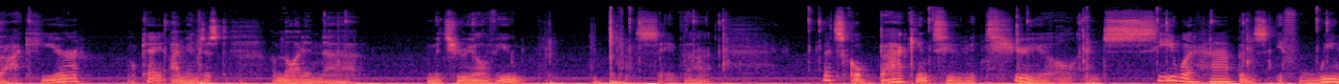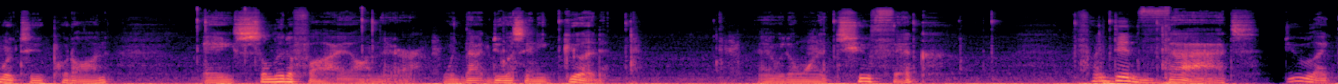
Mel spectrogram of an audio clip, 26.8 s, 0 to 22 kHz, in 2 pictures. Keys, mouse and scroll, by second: 0.3-2.1 middle drag, 3.5-4.6 middle drag, 6.1 ctrl+s, 8.0-9.3 drag, 10.0 click, 11.6-16.4 drag, 25.7 Tab.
